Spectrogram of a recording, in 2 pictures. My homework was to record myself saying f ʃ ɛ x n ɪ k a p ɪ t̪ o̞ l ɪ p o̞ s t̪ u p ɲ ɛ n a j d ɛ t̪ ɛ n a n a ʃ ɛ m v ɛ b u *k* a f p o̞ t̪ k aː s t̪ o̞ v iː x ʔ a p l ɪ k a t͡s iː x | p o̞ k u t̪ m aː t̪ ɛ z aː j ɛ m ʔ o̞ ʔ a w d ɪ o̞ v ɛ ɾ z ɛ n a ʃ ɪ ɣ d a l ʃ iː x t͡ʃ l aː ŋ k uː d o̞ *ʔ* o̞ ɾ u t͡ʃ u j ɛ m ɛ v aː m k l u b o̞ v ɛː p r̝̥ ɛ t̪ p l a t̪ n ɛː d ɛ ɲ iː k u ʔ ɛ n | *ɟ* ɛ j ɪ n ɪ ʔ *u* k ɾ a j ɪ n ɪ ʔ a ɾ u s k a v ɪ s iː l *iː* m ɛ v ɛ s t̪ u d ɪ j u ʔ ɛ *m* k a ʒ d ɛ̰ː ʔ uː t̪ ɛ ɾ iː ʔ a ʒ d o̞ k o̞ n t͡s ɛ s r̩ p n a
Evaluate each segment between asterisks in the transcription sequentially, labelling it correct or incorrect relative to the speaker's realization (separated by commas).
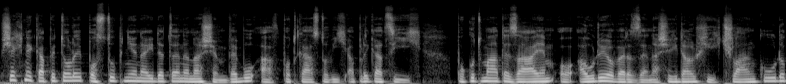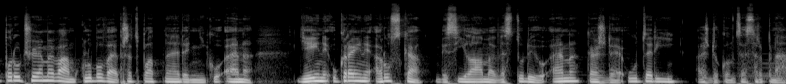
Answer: incorrect, incorrect, correct, correct, incorrect, incorrect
